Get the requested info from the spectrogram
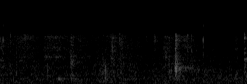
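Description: Near silence: room tone with a steady faint hiss and a few faint scattered clicks.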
